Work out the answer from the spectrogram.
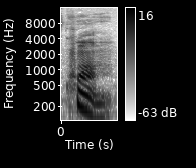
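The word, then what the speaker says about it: gqom: It's G-Q-O-M, Kwum. It has a click in it, okay?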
